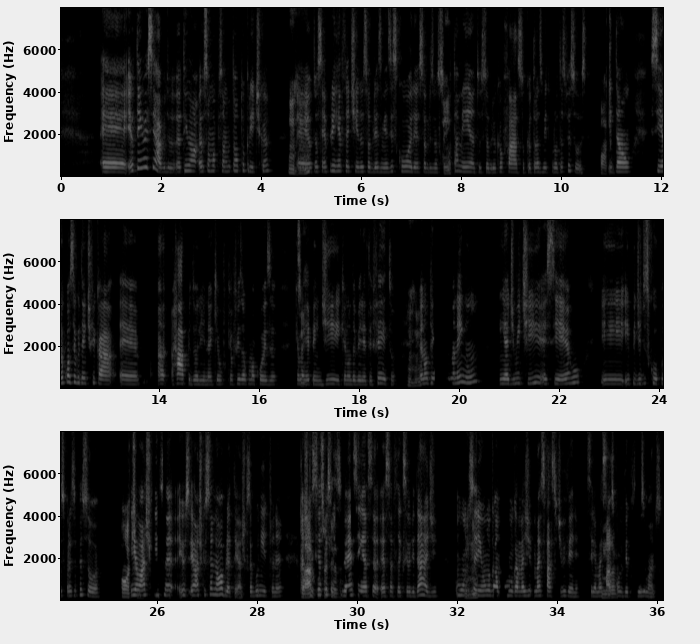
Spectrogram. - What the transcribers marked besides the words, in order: tapping
- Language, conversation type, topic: Portuguese, podcast, Como você lida com arrependimentos das escolhas feitas?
